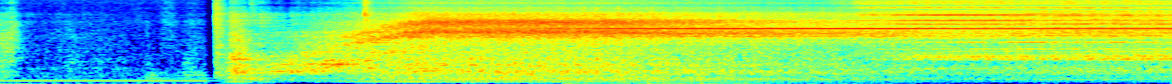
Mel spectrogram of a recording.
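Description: Table saw switched on about a second in, its motor whine rising as the blade spins up, then running steadily at full speed without cutting anything.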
